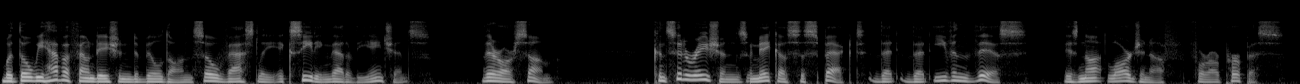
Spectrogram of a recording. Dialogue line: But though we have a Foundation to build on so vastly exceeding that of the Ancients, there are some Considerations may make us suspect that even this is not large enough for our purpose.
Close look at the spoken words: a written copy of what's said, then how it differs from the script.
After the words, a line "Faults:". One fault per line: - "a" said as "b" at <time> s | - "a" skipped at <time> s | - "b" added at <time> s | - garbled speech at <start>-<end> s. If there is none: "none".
But though we have a Foundation to build on so vastly exceeding that of the Ancients, there are some Considerations make us suspect that that even this is not large enough for our purpose.
Faults:
- "may" skipped at 7.5 s
- "that" added at 9.0 s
